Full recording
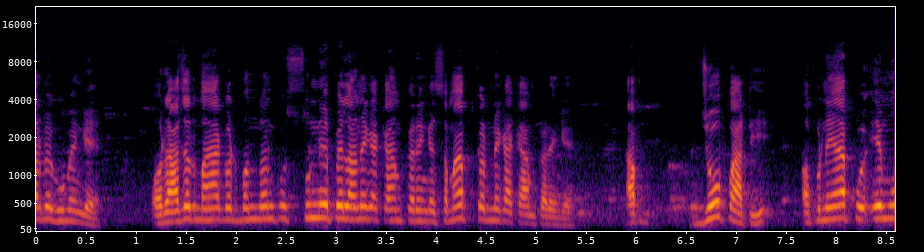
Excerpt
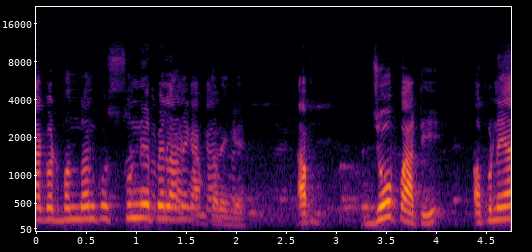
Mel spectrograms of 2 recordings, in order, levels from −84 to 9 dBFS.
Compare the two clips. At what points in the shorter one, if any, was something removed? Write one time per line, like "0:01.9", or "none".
0:01.7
